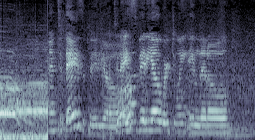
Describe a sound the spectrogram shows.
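A young woman speaks cheerfully and close up.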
